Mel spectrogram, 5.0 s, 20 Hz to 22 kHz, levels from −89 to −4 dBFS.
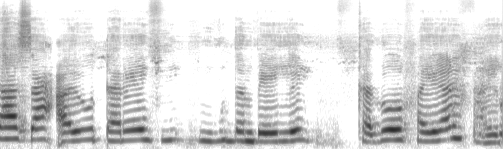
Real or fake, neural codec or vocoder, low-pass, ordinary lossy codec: fake; codec, 44.1 kHz, 1.7 kbps, Pupu-Codec; none; none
